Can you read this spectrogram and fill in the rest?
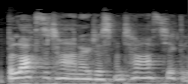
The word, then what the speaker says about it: L'Occitane: L'Occitane, L'Occitane, L'Occitane. – I never know how to say it. – L'Occitane. – Okay. – It's a double, it's an X, a double C is an X in French.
